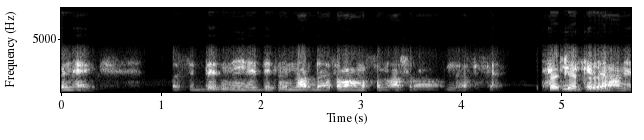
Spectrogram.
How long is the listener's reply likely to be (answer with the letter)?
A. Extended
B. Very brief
B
